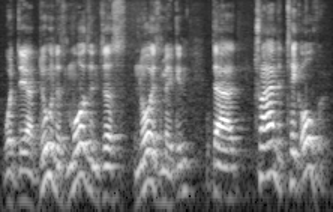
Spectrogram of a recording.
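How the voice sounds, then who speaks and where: A man's voice: mid-range voice, big pitch swings, moderate pace, close to an everyday voice. A man playing a cautious, principled protest movement leader in a staged reading, speaking formally and earnestly. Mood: firm, troubled. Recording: echoey room, live staged reading.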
